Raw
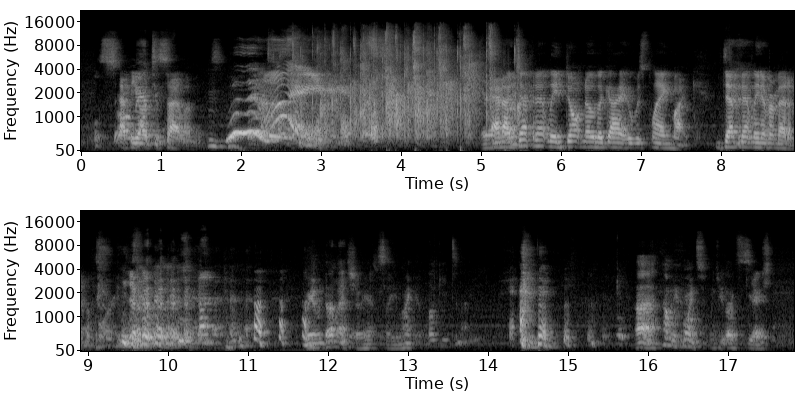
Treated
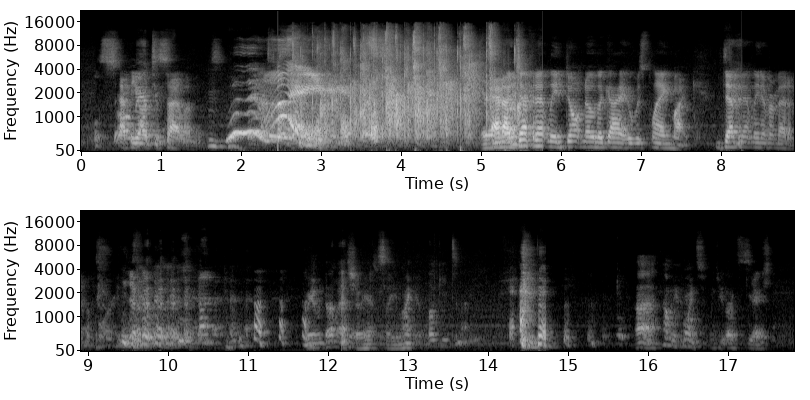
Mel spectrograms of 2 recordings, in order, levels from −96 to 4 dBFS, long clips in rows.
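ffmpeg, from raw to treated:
ffmpeg -i in.wav -af "asetnsamples=nb_out_samples=441:pad=0,asendcmd='2.46 volume volume 12dB;5.77 volume volume 3.5dB;8.26 volume volume -6dB;12.17 volume volume 3dB;14.72 volume volume -7dB',volume=4dB" out.wav

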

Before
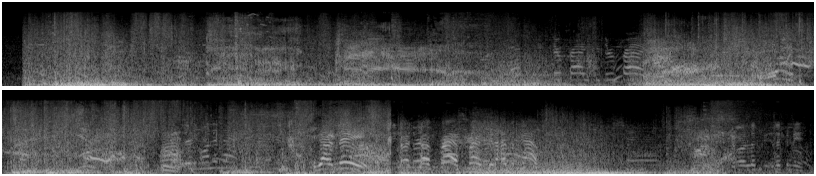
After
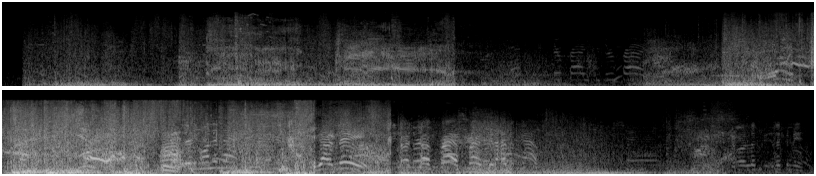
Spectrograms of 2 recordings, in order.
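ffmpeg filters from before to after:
ffmpeg -i in.wav -af "asetnsamples=nb_out_samples=441:pad=0,asendcmd='1.77 volume volume -6dB;4.53 volume volume -16.5dB;7.2 volume volume -6dB;8.09 volume volume 6.5dB;11.25 volume volume -1.5dB;13.22 volume volume -9dB',volume=-14.5dB" out.wav

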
